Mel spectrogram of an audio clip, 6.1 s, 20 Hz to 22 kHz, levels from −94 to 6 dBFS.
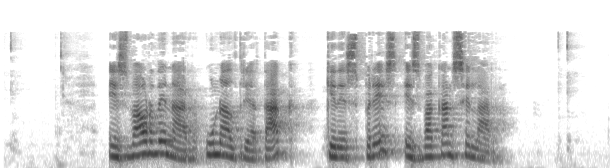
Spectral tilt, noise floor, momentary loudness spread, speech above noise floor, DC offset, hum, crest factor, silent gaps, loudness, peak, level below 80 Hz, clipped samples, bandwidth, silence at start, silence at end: -3 dB/octave; -65 dBFS; 6 LU; 41 dB; under 0.1%; none; 20 dB; none; -24 LUFS; -6 dBFS; -68 dBFS; under 0.1%; 11.5 kHz; 1.1 s; 1.05 s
